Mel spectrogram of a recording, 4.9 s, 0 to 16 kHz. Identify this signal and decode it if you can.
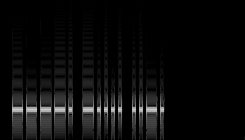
Morse code, heard as a keyed tone, about 17 wpm, 700 Hz. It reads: 96F
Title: Practice QSO - Exchange 2 - Info - 17wpm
